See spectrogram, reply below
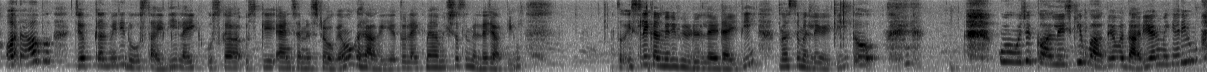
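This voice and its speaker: A young woman chats to her camera at home, giggling as she goes. Her voice sits on the high side. A faint hum of the room is heard behind her. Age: young adult. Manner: giggly, chatty, mixes English words. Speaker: vlogger, exam dropper. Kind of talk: casual chat to camera.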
